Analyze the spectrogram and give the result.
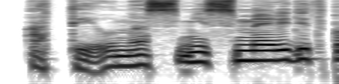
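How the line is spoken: Purring female voice. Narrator (Russian): промурлыкала Гвендолин

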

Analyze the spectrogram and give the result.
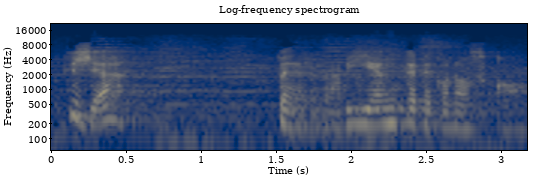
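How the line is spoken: Muttering. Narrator (Spanish): masculló Jack

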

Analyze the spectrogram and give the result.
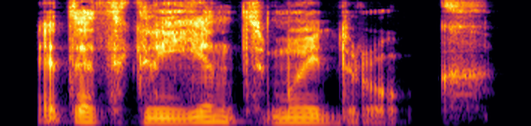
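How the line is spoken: Calm explanation. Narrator (Russian): пояснил спокойно

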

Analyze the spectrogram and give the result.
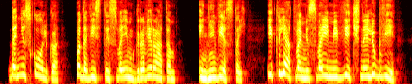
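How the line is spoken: Tearful shout. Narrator (Russian): Я выкрикнула и почувствовала, как по щекам текут слезы, жгучие, как самая ядреная кислота

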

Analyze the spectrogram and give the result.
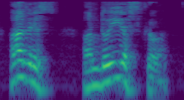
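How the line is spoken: Man shouting out. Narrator (Russian): мужичок выкрикнул

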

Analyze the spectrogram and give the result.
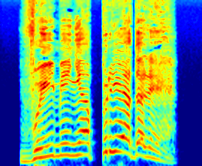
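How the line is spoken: Shouting. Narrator (Russian): закричал

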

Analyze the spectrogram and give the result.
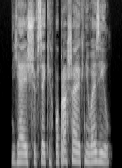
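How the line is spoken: Grumbling. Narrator (Russian): проворчал

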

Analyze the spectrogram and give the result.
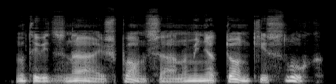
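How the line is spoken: Calm but menacing. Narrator (Russian): промолвил Сулла спокойно, но грозно нахмурив при этом брови

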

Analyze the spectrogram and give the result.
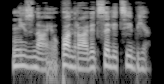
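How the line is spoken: Embarrassed deep voice. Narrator (Russian): смущенно пробасил Густав

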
